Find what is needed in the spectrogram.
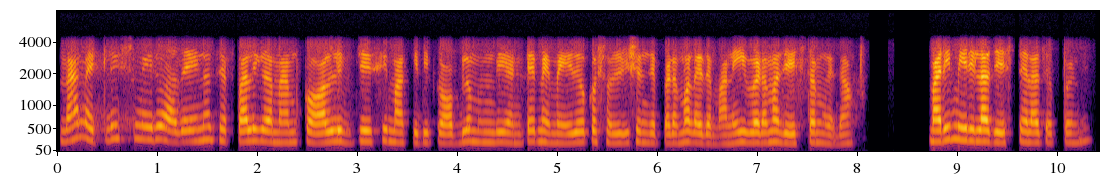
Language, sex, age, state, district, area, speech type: Telugu, female, 18-30, Telangana, Hanamkonda, rural, conversation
